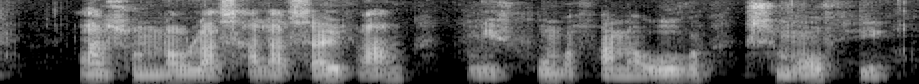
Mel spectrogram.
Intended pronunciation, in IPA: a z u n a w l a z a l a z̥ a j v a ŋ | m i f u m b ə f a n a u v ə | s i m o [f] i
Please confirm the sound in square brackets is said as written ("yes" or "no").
yes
